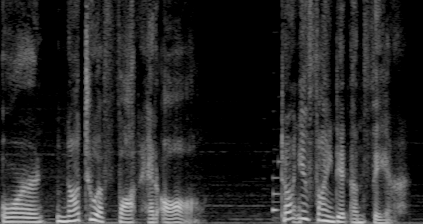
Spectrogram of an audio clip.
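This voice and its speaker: Grieving and reflective, the aloof, prickly young woman in this video game, melancholy and haughty with frequent sighs, is voiced by a woman with a sing-song mid-range voice at a slightly slow pace. Music runs beneath her.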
